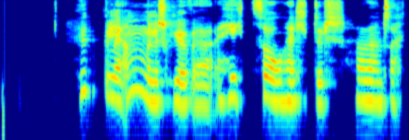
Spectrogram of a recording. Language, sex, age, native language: Icelandic, female, 30-39, German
